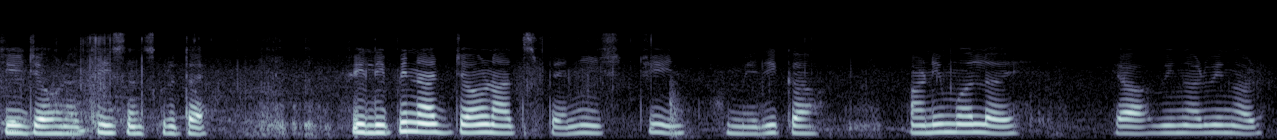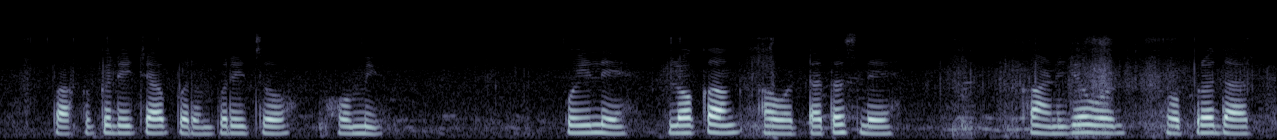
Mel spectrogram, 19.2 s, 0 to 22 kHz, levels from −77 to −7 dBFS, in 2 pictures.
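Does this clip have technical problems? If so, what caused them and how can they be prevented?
Yes. Microphone volume stepped down at 3.06 s: the speech and the background both drop by about 4 dB at once and stay there. This is likely the call software's automatic gain control cutting the device's input volume after judging it too loud. Turning off automatic microphone adjustment and setting a moderate input level beforehand prevents it.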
